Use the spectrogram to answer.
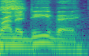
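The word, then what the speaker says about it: Ranadivé: I always mispronounce his name. Speaking of the Niners. Ranadive.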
